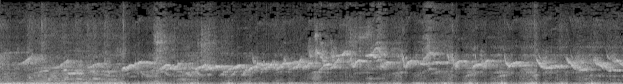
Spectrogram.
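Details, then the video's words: Gerabakan song from a caged greater green leafbird with no cover and no banana: repeated short stepped whistles and chirps at an even, lively pace above a low rumbling background. "Cucak Ijo Gerabakan No Pisang , No Kerodong , Cuaakkzzz !!!"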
